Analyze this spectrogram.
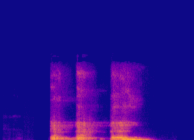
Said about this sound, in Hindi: हाँ जैसे कि आप देख सकते हैं मुझे हल्की सी खांसी है और गले में खराश है लेकिन मैं आशा करता हूँ कि इस सत्संग के दौरान ये ज़्यादा बड़ा डिस्टरबेंस नहीं रहेगा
